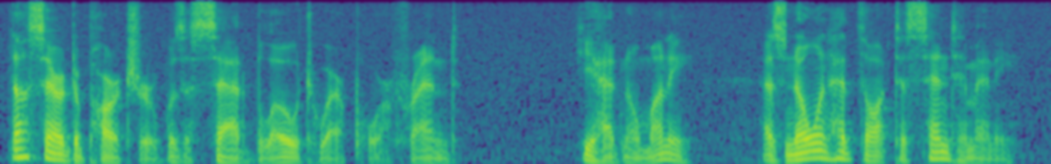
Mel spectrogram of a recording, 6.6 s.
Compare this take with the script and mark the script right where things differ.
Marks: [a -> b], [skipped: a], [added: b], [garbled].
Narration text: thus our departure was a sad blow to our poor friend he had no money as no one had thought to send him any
thus our departure was a sad blow to our poor friend he had no money as no one had thought to send him any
